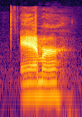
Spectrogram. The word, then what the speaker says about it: Ammer: Ledges I guess wow ammer Emma thank you very much it's been very helpful you'll remember it because it rhymes with hammer yeah somewhere in the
